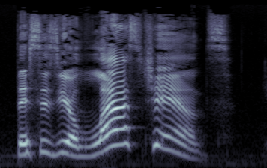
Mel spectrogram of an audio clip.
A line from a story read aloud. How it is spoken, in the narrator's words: he shouts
